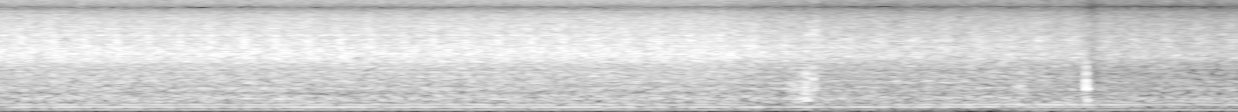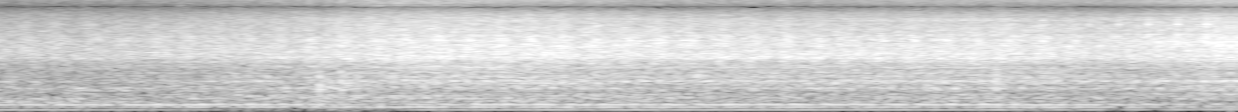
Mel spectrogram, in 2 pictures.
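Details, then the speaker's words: Warm engine, after cold start, with solid roller lifters and replaced guide plates that were the fault: steady low drone with only a faint tick from passenger side; valve train noise fixed. "You know, this used to be the problem side here, so we got some little bit of noise over on the passenger side. Drive it around a little bit, but for me, this seems like this is a win."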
